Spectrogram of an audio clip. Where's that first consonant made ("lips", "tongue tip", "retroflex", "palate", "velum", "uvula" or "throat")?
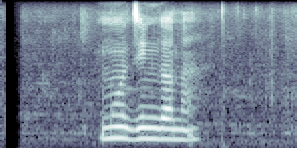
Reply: lips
